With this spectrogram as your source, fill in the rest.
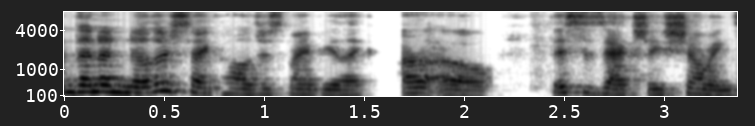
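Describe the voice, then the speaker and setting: With lively intonation, a woman talks at a fairly quick pace in a fairly low pitch. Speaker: high school psychology teacher. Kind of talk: recorded lecture. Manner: fast; casual, animated.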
